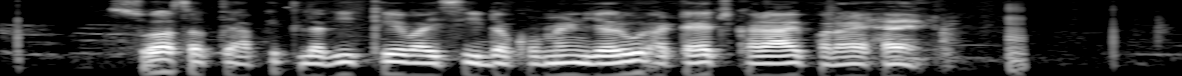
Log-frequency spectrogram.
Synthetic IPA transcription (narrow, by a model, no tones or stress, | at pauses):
swəsɐt̪jaːpɪt̪lɐɡikeʋaːɪsiɖɔːkumẽɳʈzɐɾuːɾɐʈɛːt͡ʃkɐɾaːepɐɾəɦɛː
